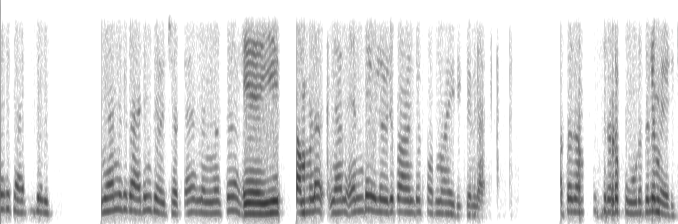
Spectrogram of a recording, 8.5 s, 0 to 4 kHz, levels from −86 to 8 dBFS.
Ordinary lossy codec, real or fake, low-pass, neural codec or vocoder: none; real; 3.6 kHz; none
